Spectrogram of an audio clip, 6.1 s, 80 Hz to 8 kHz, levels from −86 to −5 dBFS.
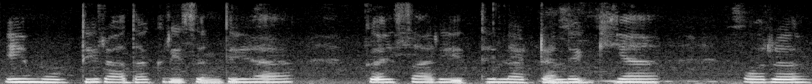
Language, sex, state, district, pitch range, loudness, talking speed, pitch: Punjabi, female, Punjab, Pathankot, 255-280 Hz, -13 LUFS, 130 wpm, 270 Hz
